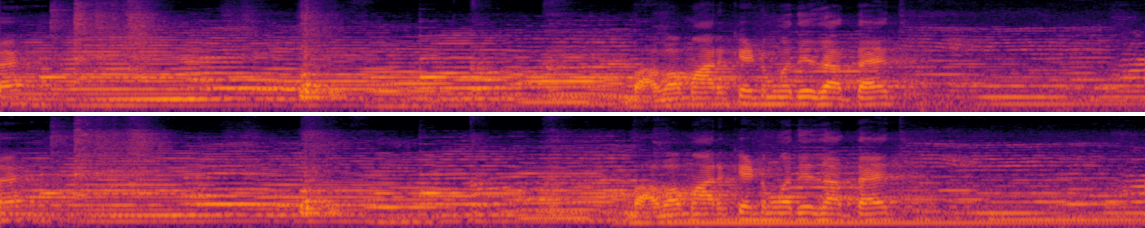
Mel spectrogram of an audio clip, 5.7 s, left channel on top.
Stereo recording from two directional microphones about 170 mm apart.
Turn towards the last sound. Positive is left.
turn(degrees=-10)  # may be behind; listen again after turning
